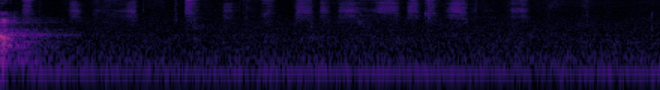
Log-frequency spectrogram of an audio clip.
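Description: Faint scratching of a felt-tip marker writing characters on paper: a quick run of short strokes through the first three seconds or so, over a low steady hum.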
